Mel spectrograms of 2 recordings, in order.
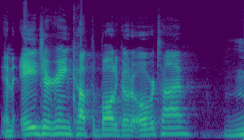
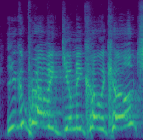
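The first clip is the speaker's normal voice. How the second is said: excited; 12 semitones higher, 3 dB louder, faster than usual. Real, not acted. Teasing friend, overexcited.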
